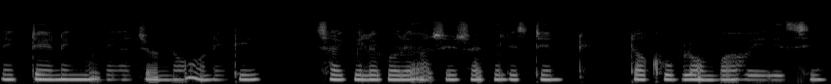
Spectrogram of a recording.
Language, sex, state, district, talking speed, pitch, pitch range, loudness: Bengali, female, West Bengal, Malda, 110 wpm, 220 Hz, 215-225 Hz, -35 LUFS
